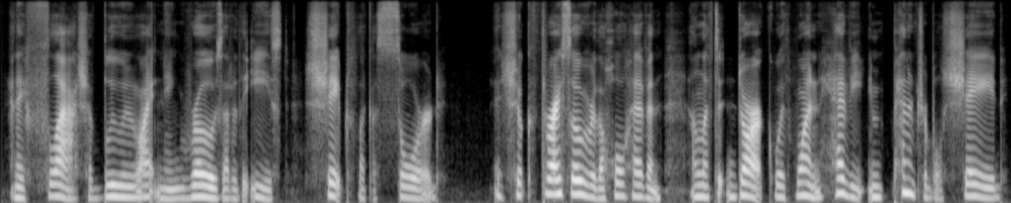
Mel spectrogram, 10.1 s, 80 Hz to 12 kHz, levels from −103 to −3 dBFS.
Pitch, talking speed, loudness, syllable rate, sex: 185 Hz, 185 wpm, -22 LUFS, 4.9 syllables/s, female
